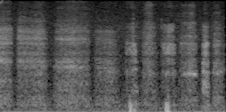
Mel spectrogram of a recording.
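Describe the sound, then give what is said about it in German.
Heavy, laboured breathing of a female lying restless, tossing and turning and unable to sleep: a series of rough, noisy breaths in a steady rhythm with a few harder gasps, no talking. “Sie atmet mühsam.”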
